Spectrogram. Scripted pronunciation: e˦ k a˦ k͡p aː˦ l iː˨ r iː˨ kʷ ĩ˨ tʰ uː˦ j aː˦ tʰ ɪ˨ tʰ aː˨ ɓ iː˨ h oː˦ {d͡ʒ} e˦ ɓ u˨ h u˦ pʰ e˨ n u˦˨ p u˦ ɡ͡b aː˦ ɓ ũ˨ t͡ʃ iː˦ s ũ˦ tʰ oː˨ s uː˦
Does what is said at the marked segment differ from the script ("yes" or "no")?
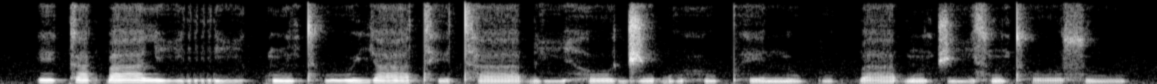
no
